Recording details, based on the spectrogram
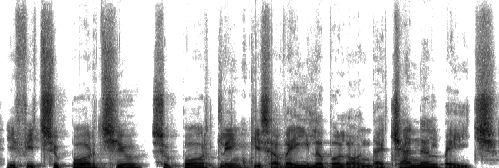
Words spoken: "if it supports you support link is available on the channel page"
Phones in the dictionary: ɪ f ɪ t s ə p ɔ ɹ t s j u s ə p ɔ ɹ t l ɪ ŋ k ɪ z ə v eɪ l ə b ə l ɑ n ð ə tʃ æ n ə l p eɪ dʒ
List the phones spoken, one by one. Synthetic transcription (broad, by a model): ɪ f ɪ t s ə p ɔ ɹ t s j u s ə p ɔ ɹ t l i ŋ k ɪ s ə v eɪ l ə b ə l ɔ n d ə tʃ æ n ə l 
